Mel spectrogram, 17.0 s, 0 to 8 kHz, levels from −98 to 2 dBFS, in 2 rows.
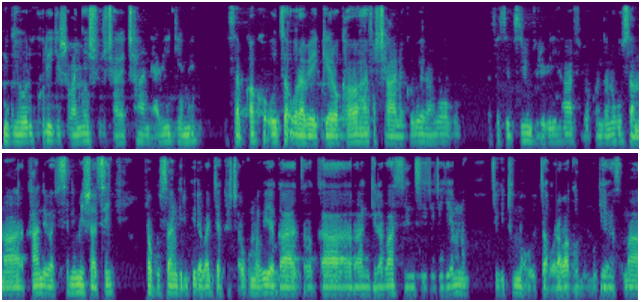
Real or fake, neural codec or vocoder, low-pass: real; none; 7.2 kHz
